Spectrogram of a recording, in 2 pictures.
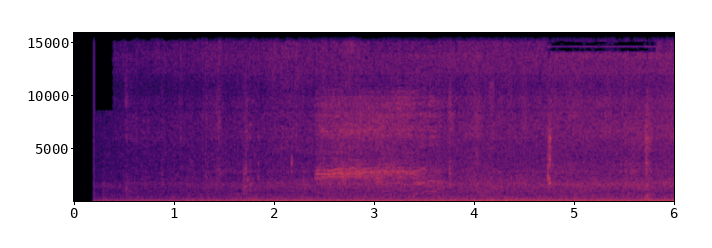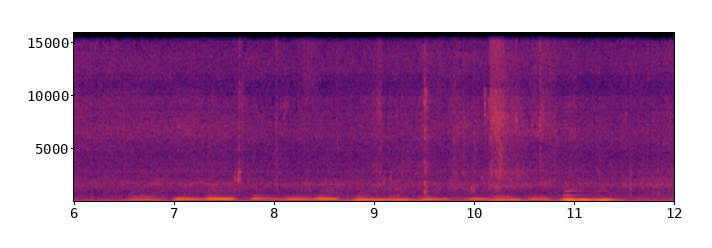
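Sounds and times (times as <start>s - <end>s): low mechanical rumble: 0.2s - 12.0s.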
